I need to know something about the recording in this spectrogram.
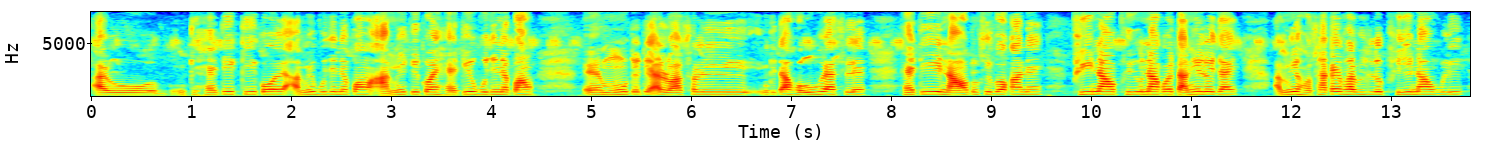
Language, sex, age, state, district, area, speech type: Assamese, male, 60+, Assam, Dibrugarh, rural, spontaneous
